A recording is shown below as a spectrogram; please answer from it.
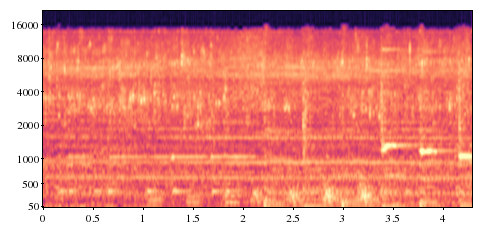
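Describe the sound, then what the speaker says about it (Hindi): A toy doll bathtub's little tap sends a thin stream of water splashing and trickling for several seconds, close and moderately loud, with faint knocks mixed in. "वाह सच्ची में पानी गिर रहा है"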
